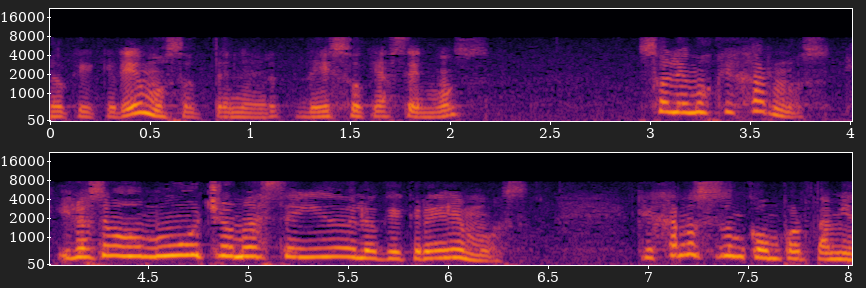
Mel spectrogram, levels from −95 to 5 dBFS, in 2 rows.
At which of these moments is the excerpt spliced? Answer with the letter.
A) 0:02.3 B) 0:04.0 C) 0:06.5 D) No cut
B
